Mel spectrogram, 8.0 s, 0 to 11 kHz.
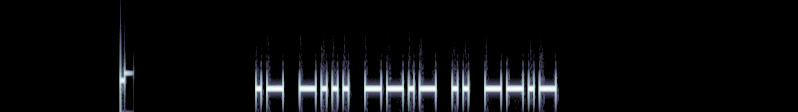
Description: Morse code, heard as a keyed tone, about 23 wpm, 700 Hz. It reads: ABQIQ
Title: Code Groups - 5 Letters - 22wpm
